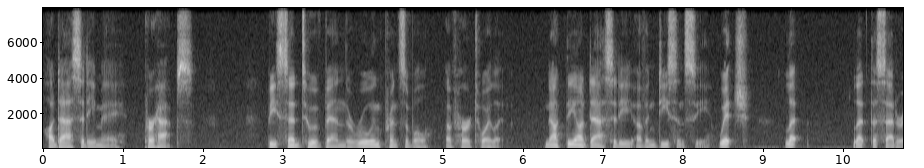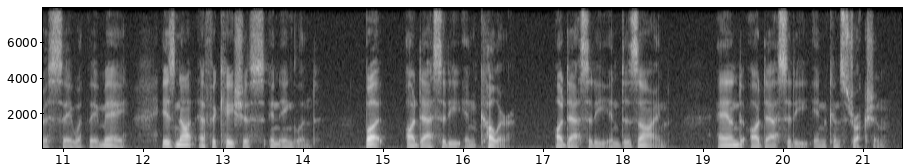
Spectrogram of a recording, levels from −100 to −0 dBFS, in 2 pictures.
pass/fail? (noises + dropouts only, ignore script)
pass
